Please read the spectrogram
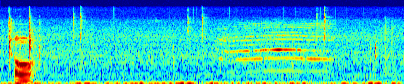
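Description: A faint, high-pitched drawn-out call lasting about a second, near the middle, with a few soft clicks around it.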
